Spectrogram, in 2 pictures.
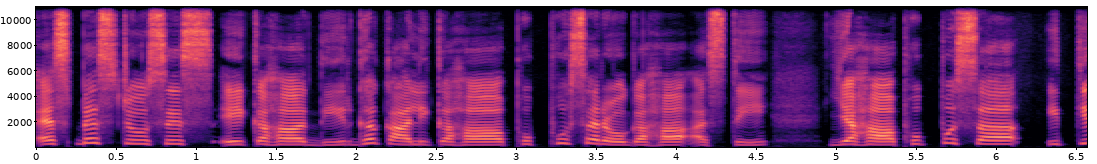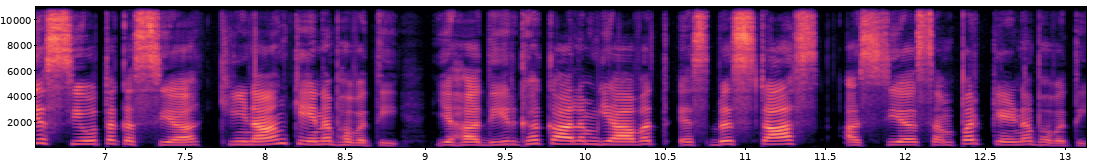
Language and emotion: Sanskrit, neutral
